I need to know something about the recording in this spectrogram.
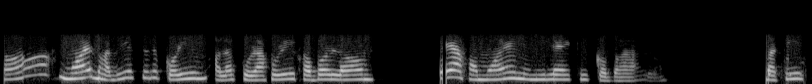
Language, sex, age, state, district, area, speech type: Assamese, female, 30-45, Assam, Sonitpur, rural, conversation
